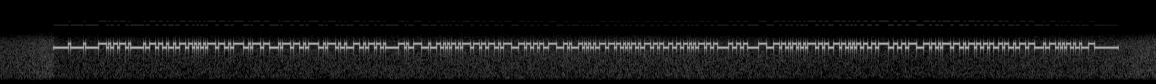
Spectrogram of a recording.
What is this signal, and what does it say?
RTTY (50 baud, 450 Hz shift), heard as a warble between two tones, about 2350 Hz centre. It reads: APARENTEMENTE, HOUSE NO LOGRA SALIR VIVO DEL SITIO EN LLAMAS.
